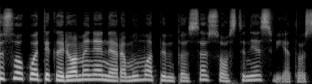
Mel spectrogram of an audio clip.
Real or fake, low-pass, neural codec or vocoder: fake; 14.4 kHz; autoencoder, 48 kHz, 32 numbers a frame, DAC-VAE, trained on Japanese speech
